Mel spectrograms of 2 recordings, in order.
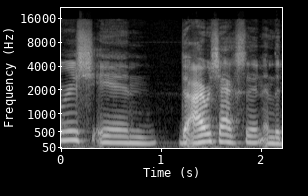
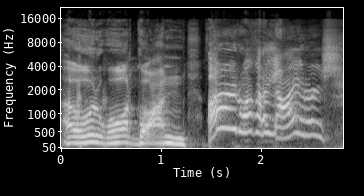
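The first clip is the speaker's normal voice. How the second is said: mock Irish accent; 4 dB louder than usual. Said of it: "You went from".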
